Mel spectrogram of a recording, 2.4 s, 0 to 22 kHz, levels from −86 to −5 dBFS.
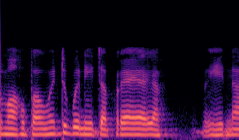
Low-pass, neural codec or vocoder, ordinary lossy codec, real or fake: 5.4 kHz; codec, 16 kHz, 1 kbps, FunCodec, trained on LibriTTS, 50 frames a second; none; fake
